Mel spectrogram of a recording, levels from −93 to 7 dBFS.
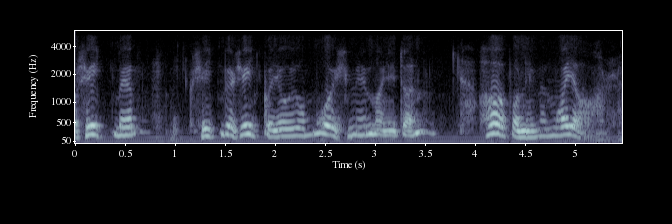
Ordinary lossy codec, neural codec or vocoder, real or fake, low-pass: none; vocoder, 44.1 kHz, 128 mel bands every 256 samples, BigVGAN v2; fake; 5.4 kHz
